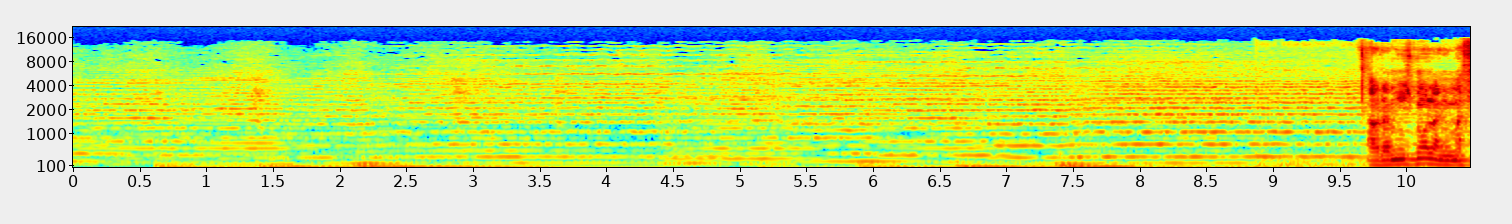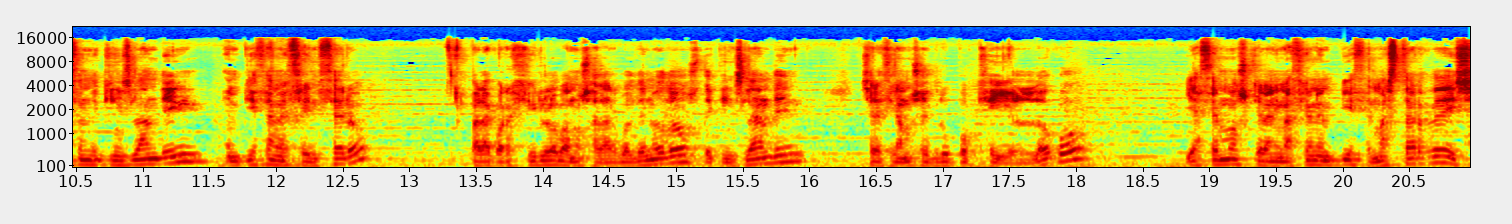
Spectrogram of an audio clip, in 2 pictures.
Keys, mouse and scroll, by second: 7.2 0.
